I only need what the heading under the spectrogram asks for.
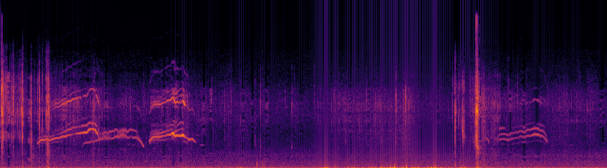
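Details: Bald eagle at its nest, mother bringing food to feed her chicks: thin, high, slurred whistles in two quick bursts, then a brief third, over steady low wind rumble.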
